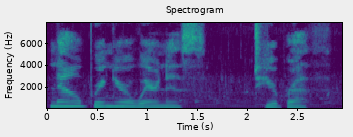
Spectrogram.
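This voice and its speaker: A meditation guide giving scripted, gentle, soothing instruction in an unhurried way. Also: medium pitch, soft background music.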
